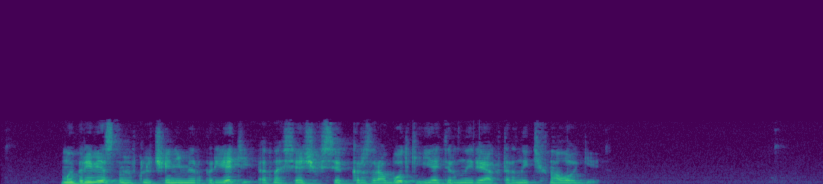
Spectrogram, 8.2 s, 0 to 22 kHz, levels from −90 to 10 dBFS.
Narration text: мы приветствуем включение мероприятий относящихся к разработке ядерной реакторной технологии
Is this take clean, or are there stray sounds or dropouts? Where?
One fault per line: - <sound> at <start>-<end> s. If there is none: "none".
none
